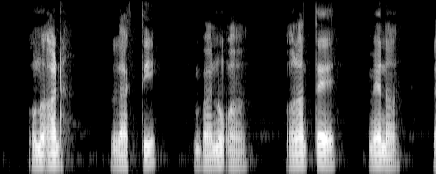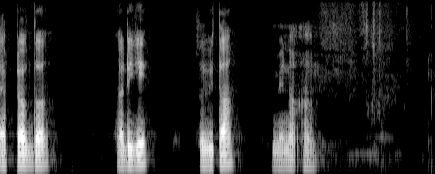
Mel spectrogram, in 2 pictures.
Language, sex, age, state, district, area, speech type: Santali, male, 18-30, West Bengal, Purba Bardhaman, rural, spontaneous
